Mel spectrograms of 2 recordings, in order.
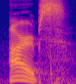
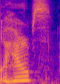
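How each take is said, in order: First: The name starts directly with a vowel. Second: The name starts with an h sound. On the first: The speaker calls it right. "Il n'y a pas de H, fait qu'il faut comme dire Arps" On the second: The speaker calls it wrong. "souvent on prononce le H"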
